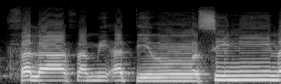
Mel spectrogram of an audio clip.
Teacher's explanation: तनवीन के बाद सीन है इख्फा करेंगे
